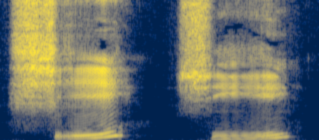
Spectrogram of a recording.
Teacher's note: the second one going up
